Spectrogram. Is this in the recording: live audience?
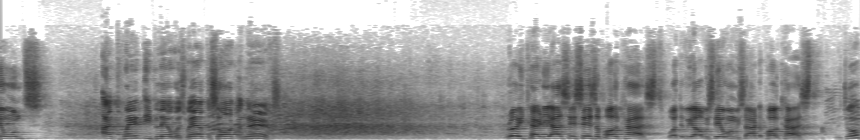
yes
